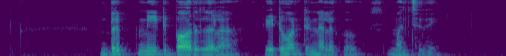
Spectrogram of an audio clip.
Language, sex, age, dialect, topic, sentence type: Telugu, male, 18-24, Utterandhra, agriculture, question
